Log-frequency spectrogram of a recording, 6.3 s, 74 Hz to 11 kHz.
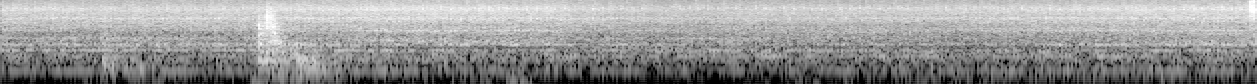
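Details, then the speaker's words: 2006 Honda Ridgeline at idle after startup: a thin constant whine from the engine bay, not a belt, plus one brief handling knock; low power steering fluid made the pump whine, fixed by adding fluid. "is kind of like a whining sound coming from right in this section it does not sound like a belt though"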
